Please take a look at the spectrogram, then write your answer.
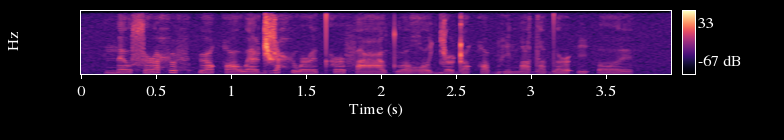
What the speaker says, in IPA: n ɛ ʊ̯ s ə˞ ħ u ħ ʔ ʉ qʷ ɤ w ɛ ɖ ʑ i ħ w ə˞ ɪ̯ t̪ʰ ə˞ f a ʕ a tʷ a ɪ̯ ʁʷ ɤ ɟ ə˞ ɖ ʏ qʷ a b i n i dˤ i d̪ ə˞ ʔ i ʔ ɤ ɪ̯

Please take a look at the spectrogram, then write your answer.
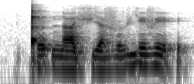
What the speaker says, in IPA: ǃ ɵ˨ ʔ n a˨ fʲ a˨˦ v ɵ˦ v j e˦ v e˨ ʔ

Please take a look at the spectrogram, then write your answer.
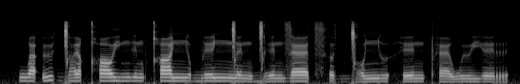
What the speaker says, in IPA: w a ʔ ʉ ɡ͡ǀ a j qʰ ɔ j ŋ i n qʰ a ɲ ə b e ɲ ŋ͡ǀ e n ɡ͡ǀ e n z æ t͡sʰ ə ɡ͡ǀ ɔ ɲ ɯ h e n pʰ æ w ʉ j e r

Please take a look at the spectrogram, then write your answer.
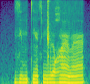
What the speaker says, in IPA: zʲ ɨ m tʲ ẽ s ŋ͡ǁ ʉ ʁ æ̃ β æ̃

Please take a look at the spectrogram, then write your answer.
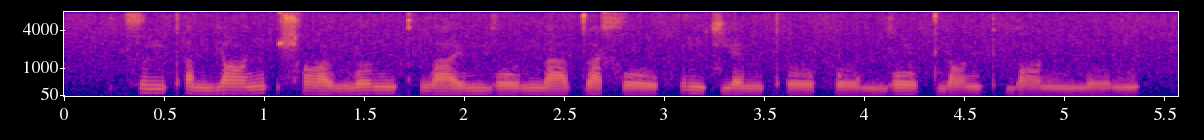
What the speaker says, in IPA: t͡s ə˥ n pʰ ä˨ n̪ j ɑ˧˥ ŋ ʈ͡ʂʰ ɑ˨˩ ʊ̯ n̪ ɤ˥ ŋ kʰ w a˧˥ ɪ̯ m j o˧˥ ʊ̯ n̪ ä˧˥ t̪ ä˧ x o˨˩ ʊ̯ f ʊ˥˩ ŋ ɕ j ɛ˧˥ n pʰ ɤ˧˥ f ɤ˨˩ m j o˥˩ ʊ̯ t̪ j ɑ˧˥ ŋ pʰ j ɑ˨˩ ŋ n̪ ɤ˧˥ ŋ

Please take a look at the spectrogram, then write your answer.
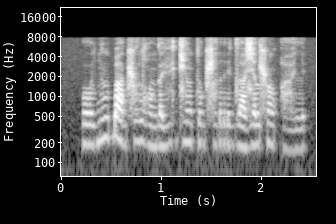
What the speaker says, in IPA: o l d ũ l ɓ aː ɡ ʂ o̤ l ʁ õ ɡ a vʲ e̤ ɡ ʑ õ l t o ɡ ʂ a̤ r e ɡ l a ʑ a l ʂ õ l q e̤ l

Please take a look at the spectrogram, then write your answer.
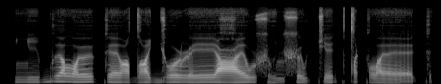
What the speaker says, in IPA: ʎ i b ɨ ɪ̯ lˠ ʏː k ɛː w dˤ ɛ ɟ oː ɭ eː ʕ ɛ w ʂ o̤ ʎ ʂ ʏ w c e k tˤ ʏ k lˠ ɛː k

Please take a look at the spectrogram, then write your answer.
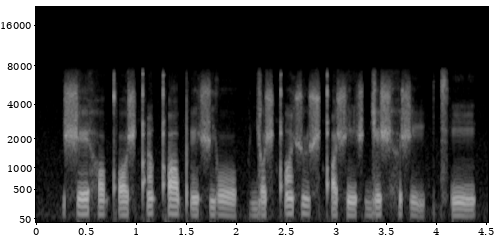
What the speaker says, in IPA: ʃ e h ɔ kʼ ɔ ʃ qʼ ĩ qʼ ɔ pʼ ẽ ʃ j o | ɟ ɔ ʃ qʼ ɔ̃ ʃ ʉ ʃ qʼ ɔ ʃ ĩ ʃ ɟ e ʃ h ə ʃ i | t͡sʼ ĩ

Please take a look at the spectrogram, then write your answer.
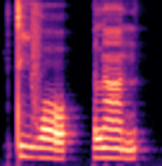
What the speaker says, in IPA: t i˨ v ɔ˨ | l ã˨ n

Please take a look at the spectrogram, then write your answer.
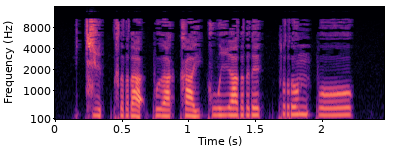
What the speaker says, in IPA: t͡ɕ i˨˩ t̚ k r a˨˩ ʔ p ɯ˩˦ a̯ k a˩˦ j k w i˧ a̯ r e˦˥ k̚ p r o˥˩ n p oː˦˥ k̚

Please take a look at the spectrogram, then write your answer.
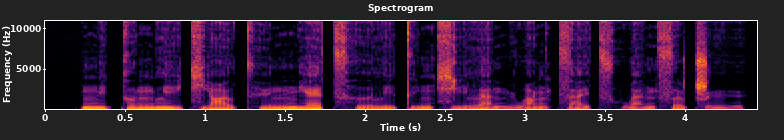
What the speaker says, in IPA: n̪ i˧˥ k ɤ˧˥ ŋ l i˨˩ t͡ɕ j ɑ˧˥ ʊ̯ t̪ʰ y˧˥ n n̪ j ɛ˥ t͡sʰ ɹ̩˥ l i˥˩ t̪ i˥ ŋ ɕ i˧˥ l a˨˩ n ɻ w ɑ˥˩ ŋ t͡s a˥ ɪ̯ t͡sʰ w a˧˥ n s ɤ˥ ʈ͡ʂ ɻ̩˨˩˦

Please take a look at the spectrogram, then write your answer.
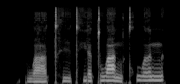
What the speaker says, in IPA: p w ä˧˥ t̪ʰ i˧˥ t̪ʰ j ɛ˧ t̪ w a˥˩ n kʰ w ə˥ n

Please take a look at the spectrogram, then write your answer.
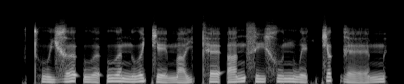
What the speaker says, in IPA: t̪ʰ u˨˩ j ɣ əː˧˥ ʔ u˨˩ ə̯ ʔ u˧ ə̯ n u˧˥ ə̯ c e˨˩ m a˨˩˦ j t̪ʰ ɛ˧ ʔ a˧˥ n s i˧ x u˧ n w e˨˩ k̚ c ə˦˥ k̚ ɣ ɛ˨˩˦ m

